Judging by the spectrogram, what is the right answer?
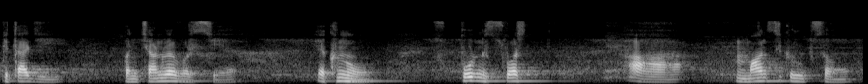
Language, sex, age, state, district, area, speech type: Maithili, male, 45-60, Bihar, Supaul, rural, spontaneous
